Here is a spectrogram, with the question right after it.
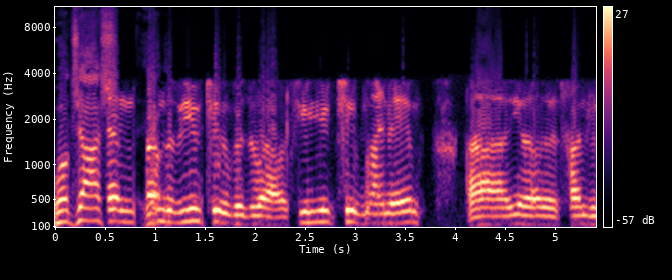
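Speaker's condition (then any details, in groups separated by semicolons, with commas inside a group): Cerebral palsy; may sound drunk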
